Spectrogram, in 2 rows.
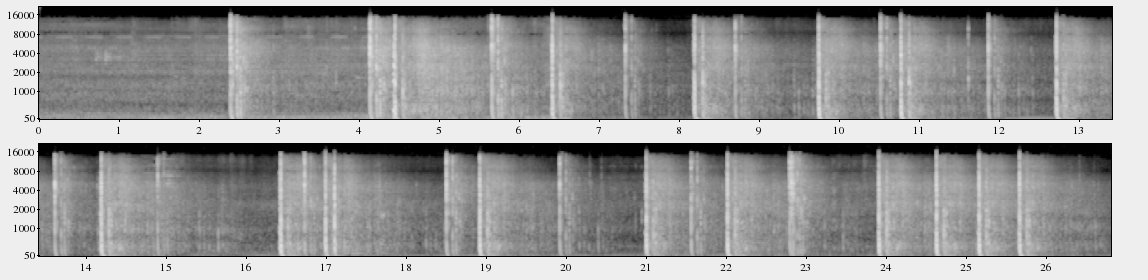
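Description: A 16-shot consumer fireworks cake firing: sharp bangs one after another, often in close pairs, starting about two seconds in and running until shortly before the end.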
